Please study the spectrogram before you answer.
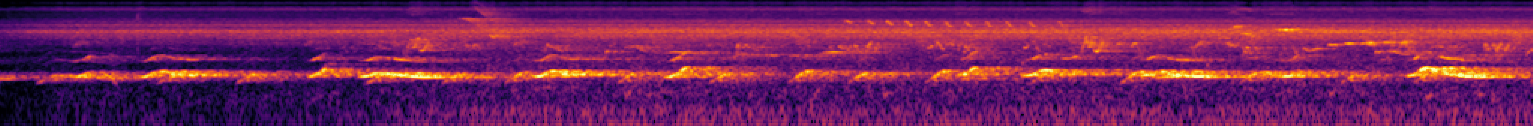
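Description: Gibbons calling with rising, hooting whoops that overlap and repeat, several voices at once.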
